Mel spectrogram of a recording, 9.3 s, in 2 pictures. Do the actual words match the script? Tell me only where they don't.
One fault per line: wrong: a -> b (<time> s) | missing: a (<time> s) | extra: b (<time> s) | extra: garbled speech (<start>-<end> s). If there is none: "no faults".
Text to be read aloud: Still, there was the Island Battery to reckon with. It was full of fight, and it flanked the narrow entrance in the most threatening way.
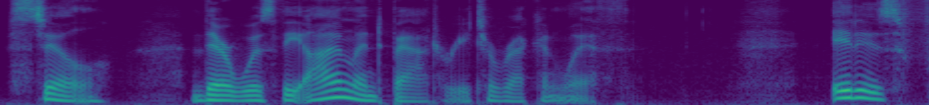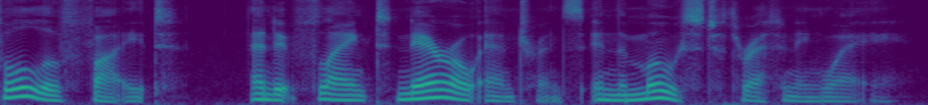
wrong: was -> is (4.3 s)
missing: the (6.7 s)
